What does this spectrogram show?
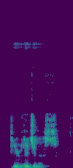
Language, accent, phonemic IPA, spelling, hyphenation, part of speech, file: English, Southern England, /fjuːˈlɪ.d͡ʒɪ.nəs/, fuliginous, fu‧li‧gi‧nous, adjective, LL-Q1860 (eng)-fuliginous.wav
- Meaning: Pertaining to or resembling soot in such features as colour, texture or taste; sooty, dusky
